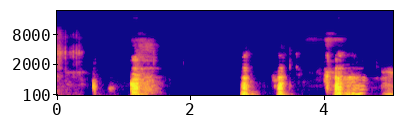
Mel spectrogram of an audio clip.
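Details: Happy noises from a female Tamworth sow at home on a pasture farm: short, broadband grunts in bursts, a loud one near the start, then three more spaced about half a second to a second apart, with faint snuffling between.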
